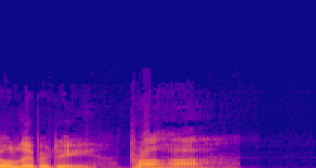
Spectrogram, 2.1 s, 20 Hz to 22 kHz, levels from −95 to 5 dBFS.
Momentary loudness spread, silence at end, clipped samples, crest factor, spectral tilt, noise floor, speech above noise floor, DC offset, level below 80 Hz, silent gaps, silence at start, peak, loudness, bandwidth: 13 LU; 0.55 s; under 0.1%; 16 dB; -8.5 dB/octave; -71 dBFS; 50 dB; under 0.1%; -36 dBFS; none; 0 s; -8 dBFS; -23 LUFS; 8.6 kHz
